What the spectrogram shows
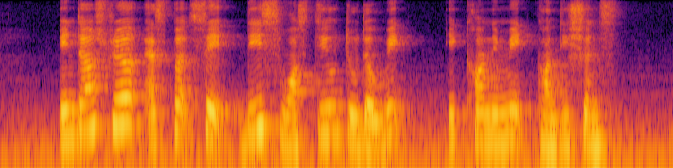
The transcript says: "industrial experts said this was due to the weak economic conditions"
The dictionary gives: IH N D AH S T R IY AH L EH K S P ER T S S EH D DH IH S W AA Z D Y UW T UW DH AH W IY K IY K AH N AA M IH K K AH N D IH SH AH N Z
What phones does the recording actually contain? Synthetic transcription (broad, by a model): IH N D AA S T R IY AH L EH S P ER T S S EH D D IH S W AA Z D Y UW T UW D AH W IY K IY K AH N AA M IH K K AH N D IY SH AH N S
